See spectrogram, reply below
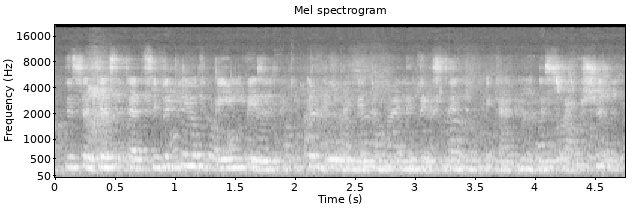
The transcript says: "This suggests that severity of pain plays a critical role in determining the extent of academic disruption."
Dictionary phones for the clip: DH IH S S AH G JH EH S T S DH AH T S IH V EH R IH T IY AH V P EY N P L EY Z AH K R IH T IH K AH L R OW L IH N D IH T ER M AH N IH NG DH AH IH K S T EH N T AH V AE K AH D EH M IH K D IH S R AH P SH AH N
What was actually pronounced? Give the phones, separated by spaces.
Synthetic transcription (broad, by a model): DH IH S S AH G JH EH S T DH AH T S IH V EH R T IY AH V P EY N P EY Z AH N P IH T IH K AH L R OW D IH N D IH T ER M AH IH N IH K S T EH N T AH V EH K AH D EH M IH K D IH S R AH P SH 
